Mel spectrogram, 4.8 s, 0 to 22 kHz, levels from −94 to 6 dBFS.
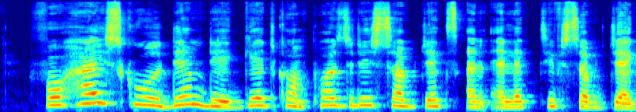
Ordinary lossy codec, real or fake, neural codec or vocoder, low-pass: none; real; none; none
